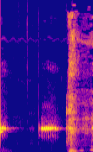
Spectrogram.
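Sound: cricket chirping sound effect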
